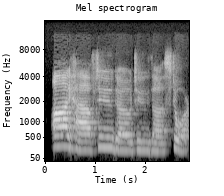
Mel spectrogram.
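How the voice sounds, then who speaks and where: A put-on, robotic character voice that sounds female, at a medium pitch. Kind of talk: language lesson. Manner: flat, each word said separately.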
